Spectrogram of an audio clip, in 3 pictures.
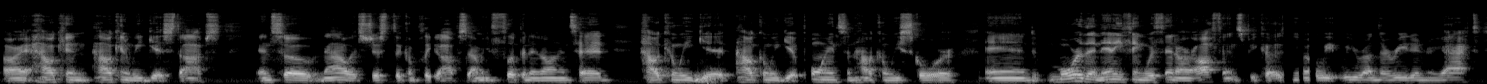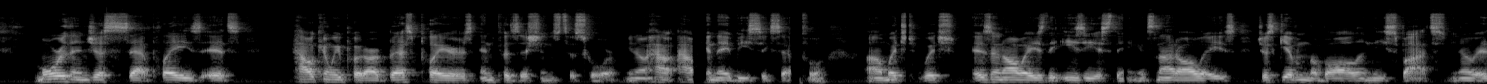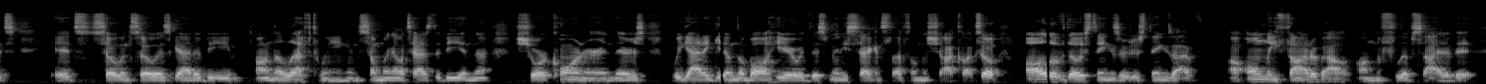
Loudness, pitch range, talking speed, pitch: -26 LUFS, 100-110 Hz, 215 wpm, 100 Hz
